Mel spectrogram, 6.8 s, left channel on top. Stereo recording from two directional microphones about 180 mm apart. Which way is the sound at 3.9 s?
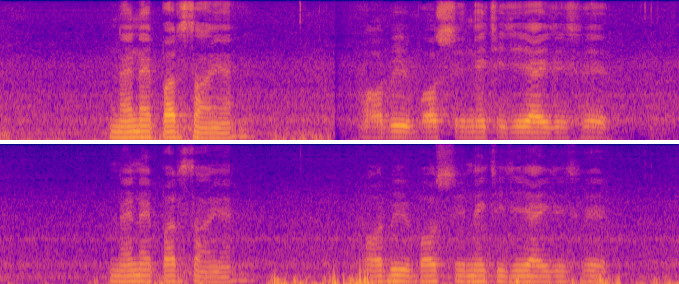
15° left (ahead or behind).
